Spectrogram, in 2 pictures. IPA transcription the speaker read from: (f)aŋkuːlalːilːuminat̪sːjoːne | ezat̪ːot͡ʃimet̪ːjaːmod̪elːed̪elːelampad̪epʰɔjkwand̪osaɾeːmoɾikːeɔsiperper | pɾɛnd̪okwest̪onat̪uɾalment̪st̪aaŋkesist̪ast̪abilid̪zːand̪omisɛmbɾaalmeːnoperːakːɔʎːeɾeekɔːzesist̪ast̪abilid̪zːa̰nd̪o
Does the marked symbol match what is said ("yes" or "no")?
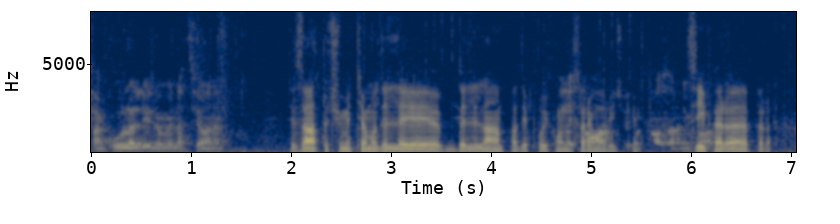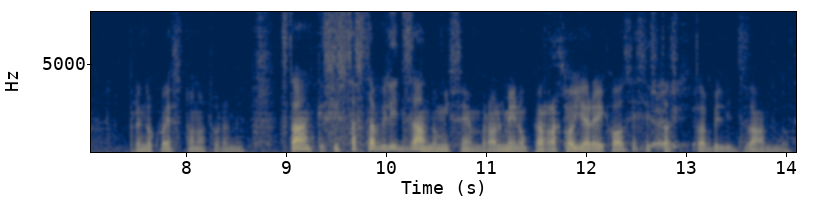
yes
